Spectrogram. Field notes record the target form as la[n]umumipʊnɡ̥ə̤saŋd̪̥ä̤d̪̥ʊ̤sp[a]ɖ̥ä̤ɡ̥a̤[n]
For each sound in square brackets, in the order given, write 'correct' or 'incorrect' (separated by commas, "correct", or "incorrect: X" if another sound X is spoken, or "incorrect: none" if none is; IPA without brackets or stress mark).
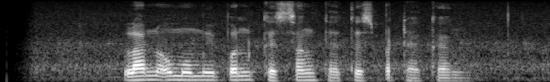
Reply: correct, incorrect: ə, incorrect: ŋ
